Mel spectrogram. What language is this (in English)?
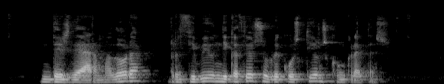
Galician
